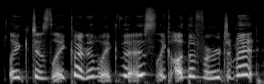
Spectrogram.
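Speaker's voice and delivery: high, fragile near-tears demo voice; verge of crying. Shown as a demonstration. Showing the teacher's trick, on the verge of crying. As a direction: lift it up as if tears are coming. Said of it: "like you're about to cry".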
